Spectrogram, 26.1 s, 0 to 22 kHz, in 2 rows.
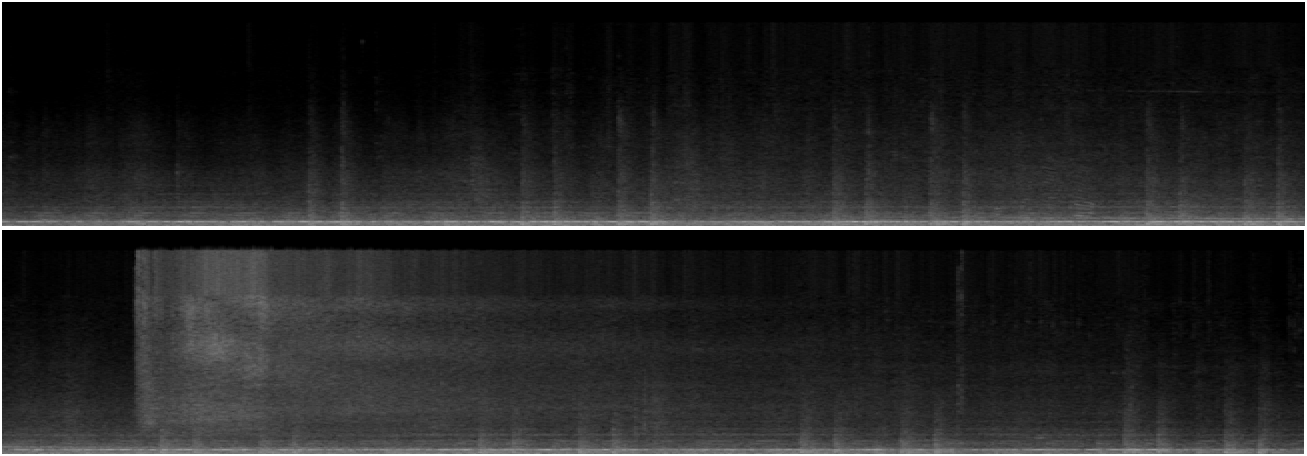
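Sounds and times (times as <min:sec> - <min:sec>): train wheels clicking over rails: 0:04.8 - 0:26.0
crossing warning signal tone: 0:05.5 - 0:25.0
air hiss: 0:14.3 - 0:20.8.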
